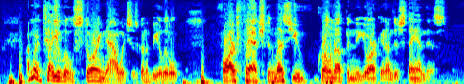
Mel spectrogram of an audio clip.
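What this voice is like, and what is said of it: Slightly raspy voice. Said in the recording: “my voice sounds like uh, it's got a uh, uh, a little raspiness to it, I got the weirdest cold”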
